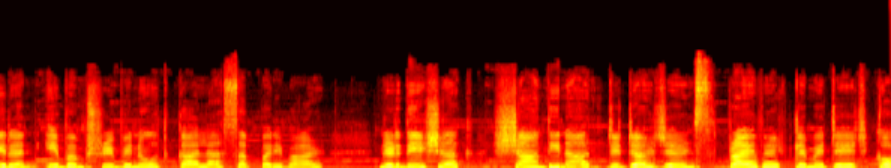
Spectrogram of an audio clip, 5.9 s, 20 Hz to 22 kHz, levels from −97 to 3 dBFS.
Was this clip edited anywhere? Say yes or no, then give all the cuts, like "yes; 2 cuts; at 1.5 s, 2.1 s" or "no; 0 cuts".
no; 0 cuts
